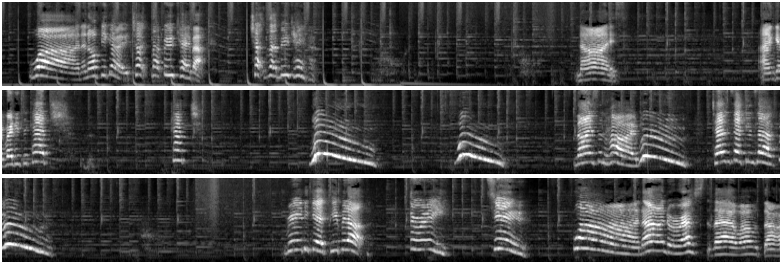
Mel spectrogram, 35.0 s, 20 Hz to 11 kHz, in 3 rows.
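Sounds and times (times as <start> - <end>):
background music: 0.0 - 35.0
woman whooping: 16.2 - 17.4, 18.4 - 19.4, 21.2 - 22.0, 23.1 - 24.2
woman vocalising wordless notes: 16.2 - 17.6, 18.4 - 19.4, 20.3 - 24.2.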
